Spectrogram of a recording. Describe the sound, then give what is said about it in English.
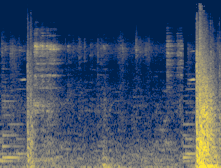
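A back door bangs open with a sharp, loud crash near the end, preceded by a softer knock and faint kitchen clatter of dishes in the background. “Left the back door open!”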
